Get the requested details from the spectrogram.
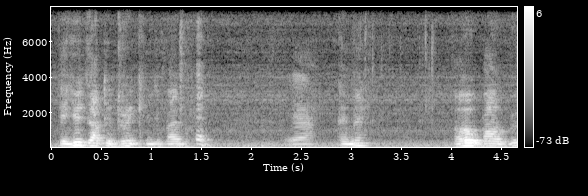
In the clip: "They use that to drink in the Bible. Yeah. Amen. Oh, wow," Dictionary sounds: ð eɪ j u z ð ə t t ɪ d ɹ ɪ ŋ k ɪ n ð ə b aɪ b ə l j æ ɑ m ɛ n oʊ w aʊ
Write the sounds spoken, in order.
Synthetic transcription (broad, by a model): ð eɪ j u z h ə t t ɪ d ɹ ɪ ŋ k ɪ n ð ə b aɪ b ə l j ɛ ɑ m ɛ n oʊ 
